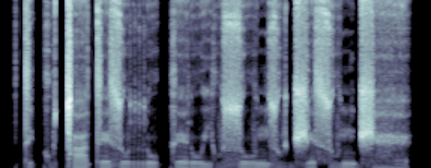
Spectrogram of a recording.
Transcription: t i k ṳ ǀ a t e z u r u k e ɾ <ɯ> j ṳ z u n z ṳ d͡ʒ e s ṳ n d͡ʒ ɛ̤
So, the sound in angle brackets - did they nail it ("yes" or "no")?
no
